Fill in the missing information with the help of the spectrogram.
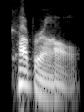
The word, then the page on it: coverall: American English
